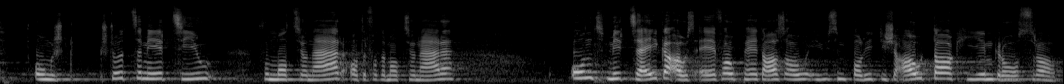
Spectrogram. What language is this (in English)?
Swiss German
